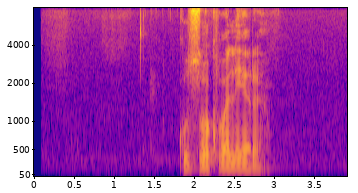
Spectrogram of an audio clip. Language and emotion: Russian, neutral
